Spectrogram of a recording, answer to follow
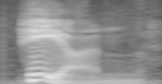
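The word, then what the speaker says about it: paean: There is a word pronounced peon and spelled P A E A N.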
